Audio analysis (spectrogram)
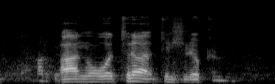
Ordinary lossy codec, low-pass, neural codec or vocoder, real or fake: Opus, 24 kbps; 9.9 kHz; codec, 24 kHz, 1 kbps, SNAC; fake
